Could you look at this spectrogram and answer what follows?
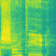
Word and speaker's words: Chantilly: I'm and today I'm making crème chantilly. Chantilly. Try to pronounce it with that French nasal sound.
